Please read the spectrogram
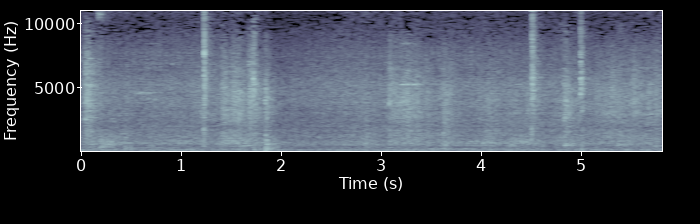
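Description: Automated inspection machine running with a steady low mechanical hum, broken by several sharp clicks or clacks, two near the start and two later on.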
